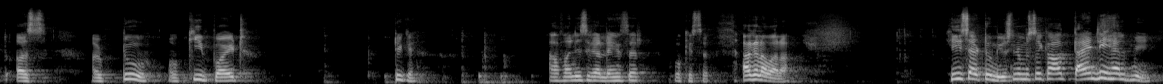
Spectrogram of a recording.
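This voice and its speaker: A male teacher explaining a grammar lesson step by step, asking himself questions and saying ok a lot. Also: high-pitched.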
